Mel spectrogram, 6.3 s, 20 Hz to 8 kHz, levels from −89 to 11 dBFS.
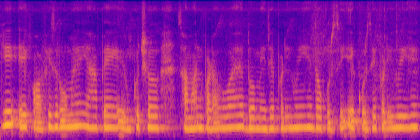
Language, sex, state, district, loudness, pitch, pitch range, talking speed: Hindi, female, Punjab, Fazilka, -16 LUFS, 200 Hz, 190-215 Hz, 235 wpm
